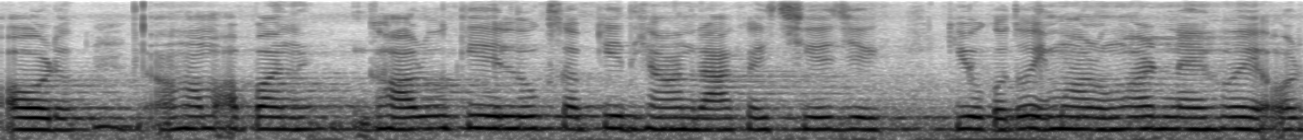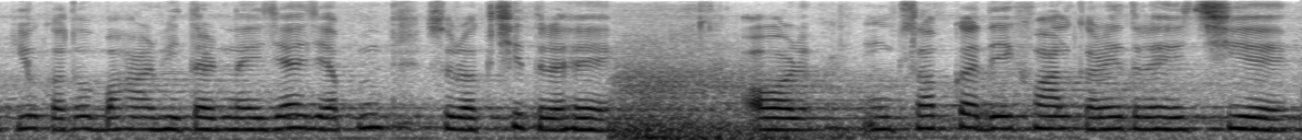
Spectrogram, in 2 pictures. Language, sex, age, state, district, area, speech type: Maithili, female, 18-30, Bihar, Supaul, urban, spontaneous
